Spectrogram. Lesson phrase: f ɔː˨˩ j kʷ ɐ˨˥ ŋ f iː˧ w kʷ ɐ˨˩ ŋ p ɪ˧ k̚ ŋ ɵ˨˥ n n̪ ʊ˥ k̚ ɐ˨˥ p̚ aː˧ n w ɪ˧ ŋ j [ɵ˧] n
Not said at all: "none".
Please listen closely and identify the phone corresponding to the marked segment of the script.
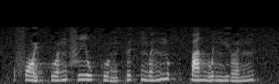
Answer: ɵ˨˥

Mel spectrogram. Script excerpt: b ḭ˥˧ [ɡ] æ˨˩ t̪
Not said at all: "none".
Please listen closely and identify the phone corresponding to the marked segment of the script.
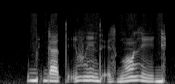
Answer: ɡ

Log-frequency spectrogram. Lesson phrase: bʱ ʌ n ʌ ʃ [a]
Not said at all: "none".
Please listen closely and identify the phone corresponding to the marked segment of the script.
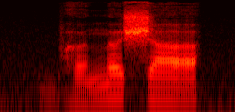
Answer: a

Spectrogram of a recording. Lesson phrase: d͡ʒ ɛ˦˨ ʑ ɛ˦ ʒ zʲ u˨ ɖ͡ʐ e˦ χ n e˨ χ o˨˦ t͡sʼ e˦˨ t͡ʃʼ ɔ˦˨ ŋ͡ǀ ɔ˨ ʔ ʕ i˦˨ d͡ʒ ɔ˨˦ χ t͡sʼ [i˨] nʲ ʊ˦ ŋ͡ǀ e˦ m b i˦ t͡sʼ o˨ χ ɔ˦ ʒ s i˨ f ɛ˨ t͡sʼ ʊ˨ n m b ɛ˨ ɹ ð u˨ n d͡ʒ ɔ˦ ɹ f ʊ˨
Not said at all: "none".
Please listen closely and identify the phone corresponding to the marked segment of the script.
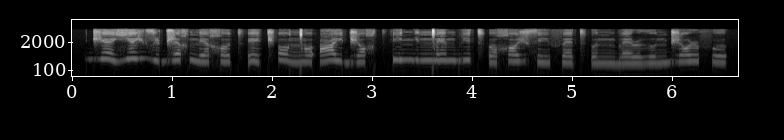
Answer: i˦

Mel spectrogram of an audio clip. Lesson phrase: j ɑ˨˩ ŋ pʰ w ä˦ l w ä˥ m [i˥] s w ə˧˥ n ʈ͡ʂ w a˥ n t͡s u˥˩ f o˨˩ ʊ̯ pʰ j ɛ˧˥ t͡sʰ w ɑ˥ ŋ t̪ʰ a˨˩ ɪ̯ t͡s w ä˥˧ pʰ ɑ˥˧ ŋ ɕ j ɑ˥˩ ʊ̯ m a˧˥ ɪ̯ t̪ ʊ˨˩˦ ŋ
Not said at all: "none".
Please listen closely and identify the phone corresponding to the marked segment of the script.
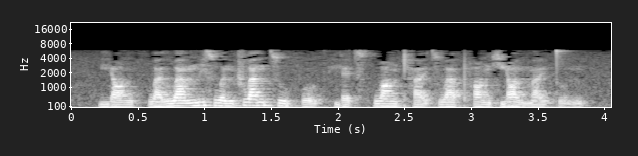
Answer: i˥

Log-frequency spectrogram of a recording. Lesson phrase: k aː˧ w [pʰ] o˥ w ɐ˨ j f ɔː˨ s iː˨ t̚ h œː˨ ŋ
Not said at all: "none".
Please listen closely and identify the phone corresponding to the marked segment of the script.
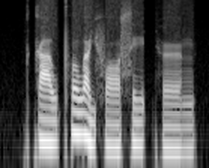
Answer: pʰ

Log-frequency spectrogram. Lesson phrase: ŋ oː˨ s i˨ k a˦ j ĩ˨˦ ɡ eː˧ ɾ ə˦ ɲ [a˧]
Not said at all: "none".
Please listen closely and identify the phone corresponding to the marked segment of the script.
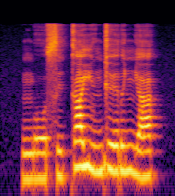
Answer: a˧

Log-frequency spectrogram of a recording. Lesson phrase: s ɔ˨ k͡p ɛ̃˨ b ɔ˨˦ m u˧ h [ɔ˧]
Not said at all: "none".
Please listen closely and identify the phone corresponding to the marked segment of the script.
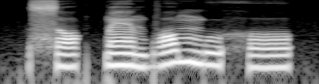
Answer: o˧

